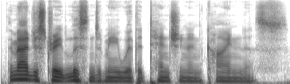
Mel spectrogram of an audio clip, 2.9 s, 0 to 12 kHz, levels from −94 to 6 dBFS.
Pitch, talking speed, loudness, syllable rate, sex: 95 Hz, 185 wpm, -20 LUFS, 6.2 syllables/s, male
